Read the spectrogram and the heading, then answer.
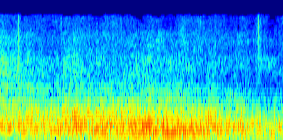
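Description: Heavy rain pours down in a park at night in a dense, steady roar with a deep rumbling undertone, loud and unbroken throughout, with no voices present.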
